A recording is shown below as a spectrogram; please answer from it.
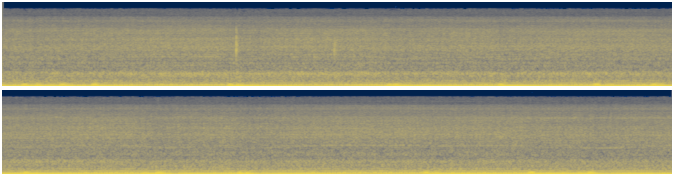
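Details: EA Falcon petrol engine idling unevenly with irregular low thumps and stumbles: occasional misfire, running very rich, cause unknown.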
